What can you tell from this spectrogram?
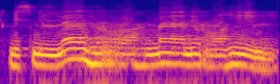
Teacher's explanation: Bismillah hukumnya adalah tarqiq, tipis, dia dibaca a dan dipanjangkan 2 harakat karena termasuk mad ta'zim.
